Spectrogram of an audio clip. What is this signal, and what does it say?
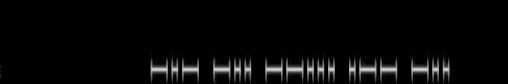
Morse code, heard as a keyed tone, about 23 wpm, 700 Hz. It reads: KD7WD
